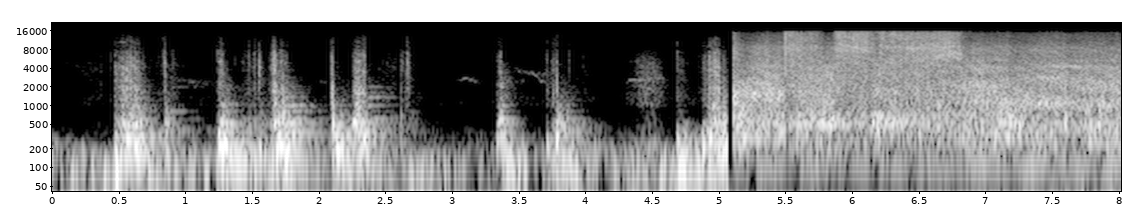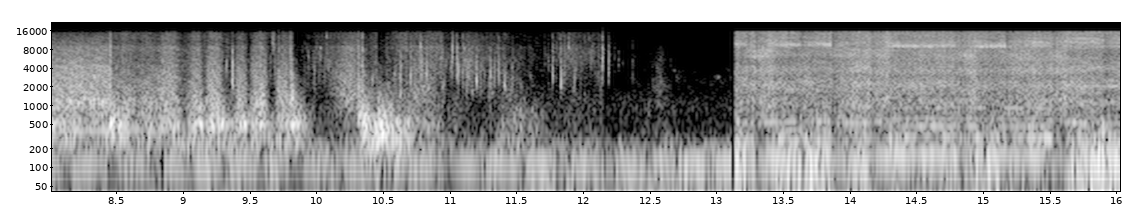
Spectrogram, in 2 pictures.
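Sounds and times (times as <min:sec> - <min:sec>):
rasping scraping strokes: 0:04.4 - 0:11.6.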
